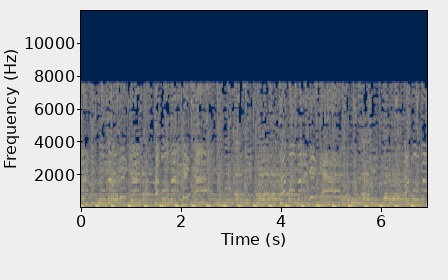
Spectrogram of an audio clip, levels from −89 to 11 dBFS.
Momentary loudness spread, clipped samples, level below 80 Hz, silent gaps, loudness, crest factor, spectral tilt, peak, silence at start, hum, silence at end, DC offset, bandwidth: 2 LU; under 0.1%; -14 dBFS; none; -14 LUFS; 10 dB; -5 dB/octave; 0 dBFS; 0 s; none; 0 s; under 0.1%; 8 kHz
